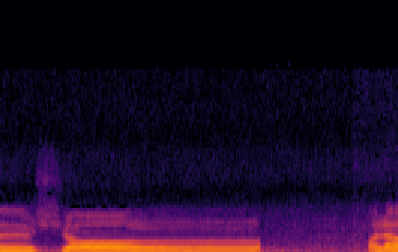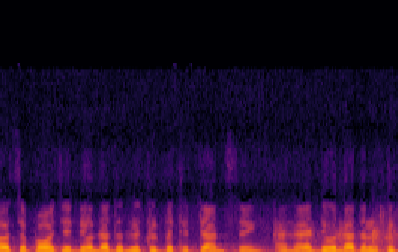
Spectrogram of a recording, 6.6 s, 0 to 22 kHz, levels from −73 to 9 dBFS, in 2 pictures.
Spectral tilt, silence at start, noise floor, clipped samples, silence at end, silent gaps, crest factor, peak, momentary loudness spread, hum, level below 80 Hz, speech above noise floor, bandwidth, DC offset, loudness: -8 dB/octave; 0 s; -40 dBFS; under 0.1%; 0 s; none; 16 dB; -2 dBFS; 8 LU; none; -44 dBFS; 24 dB; 16.5 kHz; under 0.1%; -17 LUFS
